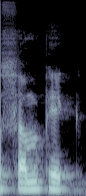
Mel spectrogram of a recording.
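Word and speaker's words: 삼백: ऐसे 300 होगा तो सम फेक, 400 होगा तो सा फेक, 500 होगा तो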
